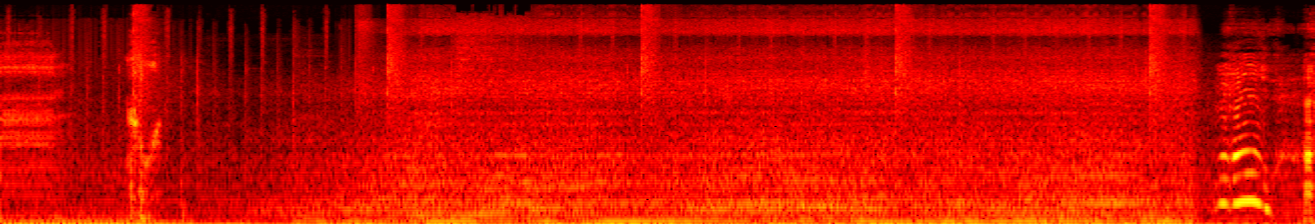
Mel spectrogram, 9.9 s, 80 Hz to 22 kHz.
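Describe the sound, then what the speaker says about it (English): A 2021 Ford Bronco launching in a 0 to 60 test, its engine revving hard and steadily climbing in a loud, close drone, with people talking over it. "what do you say we do a quick 0 to 60 test here and see what our draggy says?"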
